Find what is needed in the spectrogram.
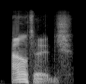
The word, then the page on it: outage: British English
